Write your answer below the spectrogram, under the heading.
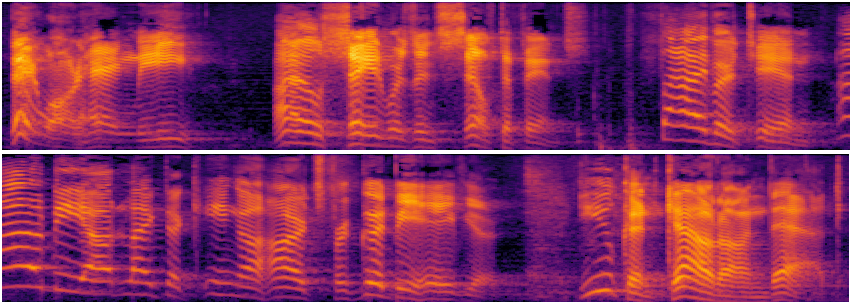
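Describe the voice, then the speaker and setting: Man playing greedy cocky murderer, high-pitched, sharp bright tone, old radio melodrama. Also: wildly swooping pitch, slow pace, full character voice. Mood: smug, defiant. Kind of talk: 1940s radio drama acting.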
